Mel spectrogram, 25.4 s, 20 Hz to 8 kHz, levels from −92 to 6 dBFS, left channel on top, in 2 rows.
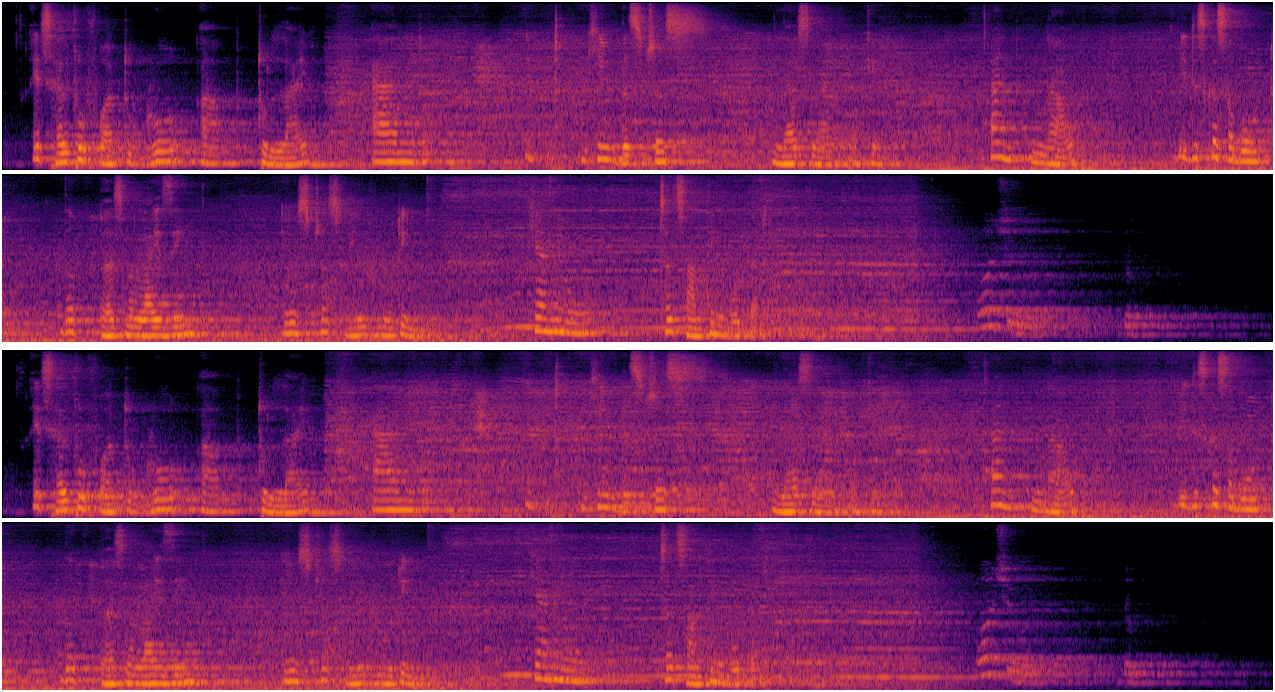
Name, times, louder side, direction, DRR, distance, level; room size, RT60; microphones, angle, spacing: voice 1, 0.3-2.2 2.6-3.2 3.7-4.3 5.2-5.3 5.8-7.0 7.7-8.9 9.9-10.8 11.7-12.8 13.3-14.8 15.5-17.0 18.0-18.6 19.3-20.3, left 1 dB, 25° left, 3 dB, 0.5 m, -27 dB
sound 1, 3.2-17.5, right 1 dB, 25° right, 1.5 m, -37 dB
sound 2, 14.9-21.9, equal, 85° left, 2.0 m, -38 dB
voice 2, 22.4-23.1 23.8-24.1, equal, 60° right, -2 dB, 1.7 m, -39 dB
20.0 x 7.5 x 3.0 m, 2.8 s
head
